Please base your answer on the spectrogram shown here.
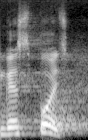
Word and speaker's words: Господь: Здесь Господь Индру называет Кришну Бхагаваном, подчеркивая, что Кришна — это сам Верховный Господь, а не просто обычный ребенок.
